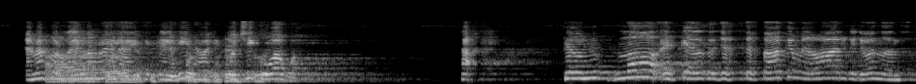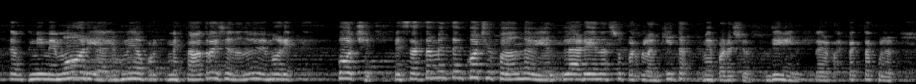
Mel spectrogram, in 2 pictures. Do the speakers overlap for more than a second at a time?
Yes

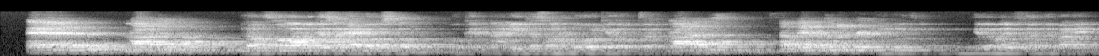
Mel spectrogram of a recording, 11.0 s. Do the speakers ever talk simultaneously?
No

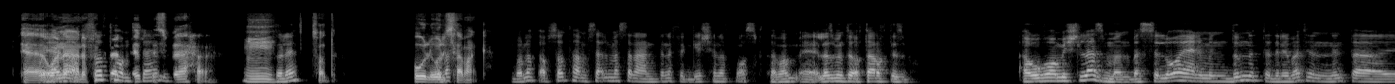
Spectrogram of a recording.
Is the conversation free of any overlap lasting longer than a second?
No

